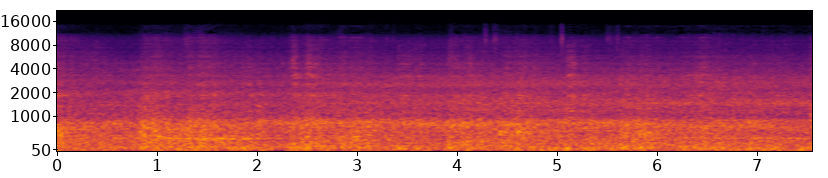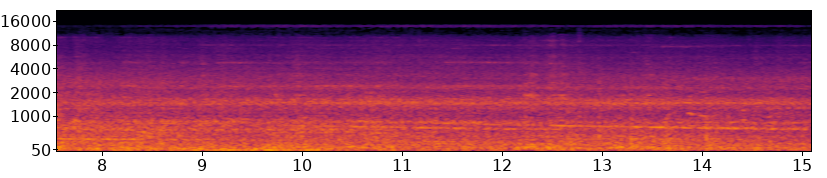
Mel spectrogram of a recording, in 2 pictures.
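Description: Train running past on the tracks: a steady rumble of wheels on rail, with faint thin tones drifting slightly lower over the passage.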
